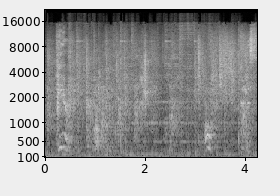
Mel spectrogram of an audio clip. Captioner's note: footsteps get closer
